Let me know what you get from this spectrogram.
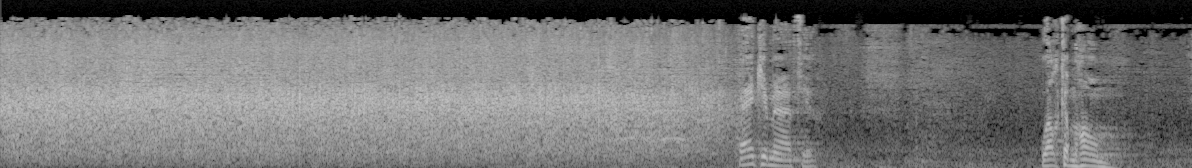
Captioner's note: applause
